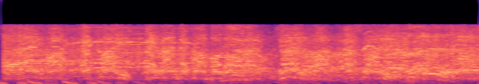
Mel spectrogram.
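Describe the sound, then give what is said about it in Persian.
A crowd of students in a hall chants a slogan in unison, a loud, dense mass of shouting voices that holds steady for the whole clip with a brief dip midway. “اما ظاهراً یه سری دانشجوی غیر بسیجی فتنگر گرا هم بودن توی سالون که با شعارهاشون سعی میکردن یه بارم که شده با حاج حسین شریعت مداری ارتباطی برقرار کنن. مثلا یکی از شعارها این بود:”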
